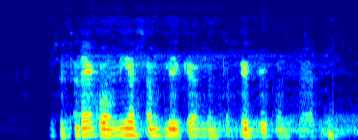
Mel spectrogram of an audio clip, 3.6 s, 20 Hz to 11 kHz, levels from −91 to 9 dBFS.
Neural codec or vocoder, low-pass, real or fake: vocoder, 24 kHz, 100 mel bands, Vocos; 9.9 kHz; fake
